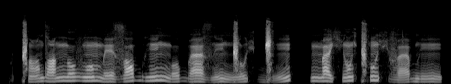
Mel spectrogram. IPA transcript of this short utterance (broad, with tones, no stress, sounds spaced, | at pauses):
ǁ õ˩˥ dˤ e˩˥ n o˦˥ v õ˦˥ m e˩˧˩ z ɒ˦˥ bʱ ĩ˦˥ ŋ o˩˥ b æ˩˧˩ z ĩ˩˧˩ ŋ͡ǁ u˩˧˩ ç ɡ͡ǁ ĩ˩˥ | m æ˦˨ ç õ˦˥ ǁʰ ũ˦˥ ç v æ˩˥ b ĩ˩˧˩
